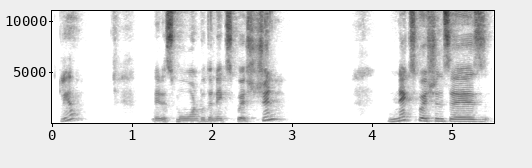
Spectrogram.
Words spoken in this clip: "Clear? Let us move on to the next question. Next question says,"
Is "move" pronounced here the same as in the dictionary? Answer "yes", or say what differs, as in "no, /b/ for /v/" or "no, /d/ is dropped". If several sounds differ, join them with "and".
no, /v/ is dropped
